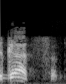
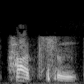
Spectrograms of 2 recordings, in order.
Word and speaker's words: Хадсон: Не «Гадсон» и не «Гудсон» или «Гудзен», а именно это закрепилось за Нью-Йоркской рекой «Хадсон». По-английски, по-американски произносится абсолютно так же, как имя домоправительницы Шерлока Холмса.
